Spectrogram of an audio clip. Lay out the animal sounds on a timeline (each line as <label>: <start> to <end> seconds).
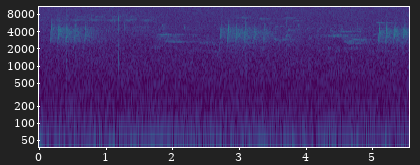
Wood Thrush (Hylocichla mustelina): 0.0 to 0.9 seconds
Black-and-white Warbler (Mniotilta varia): 0.1 to 1.8 seconds
Wood Thrush (Hylocichla mustelina): 1.5 to 2.2 seconds
Wood Thrush (Hylocichla mustelina): 2.5 to 3.6 seconds
Brown Creeper (Certhia americana): 2.7 to 4.1 seconds
Wood Thrush (Hylocichla mustelina): 4.1 to 5.6 seconds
